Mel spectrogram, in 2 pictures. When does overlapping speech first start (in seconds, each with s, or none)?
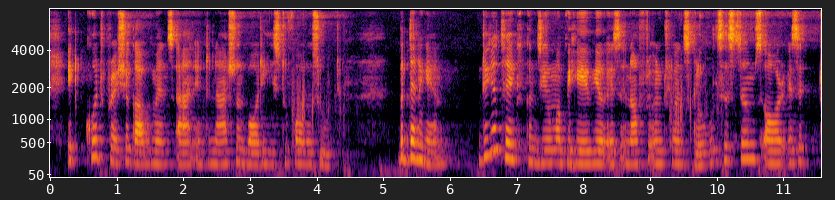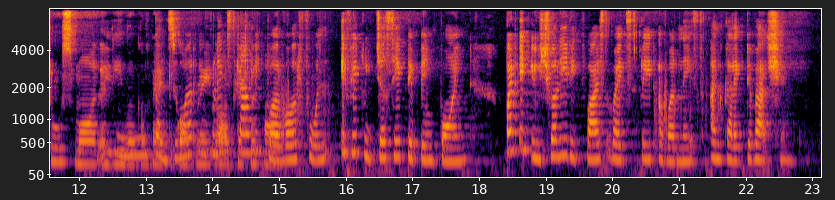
12.5 s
